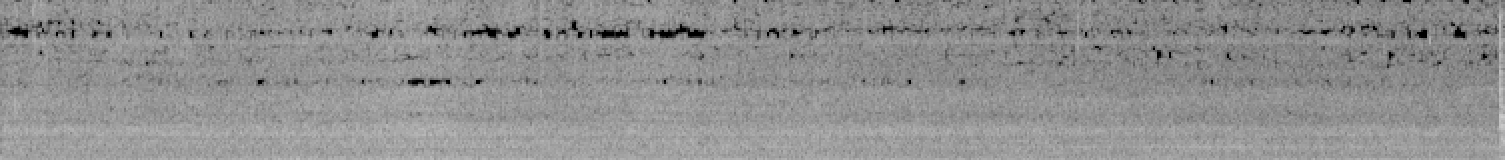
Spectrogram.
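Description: Road traffic on a multi-lane road: a steady hum of passing cars and vans, engines and tyres, swelling slightly about four seconds in.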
